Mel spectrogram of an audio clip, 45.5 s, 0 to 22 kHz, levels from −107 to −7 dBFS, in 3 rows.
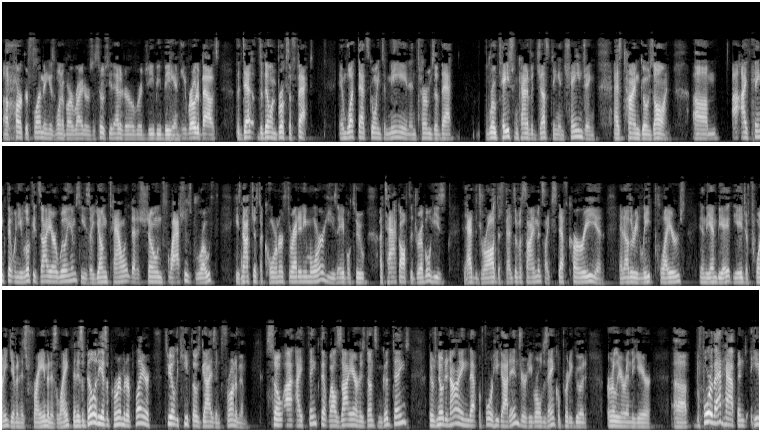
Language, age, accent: English, 30-49, American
